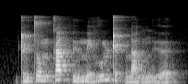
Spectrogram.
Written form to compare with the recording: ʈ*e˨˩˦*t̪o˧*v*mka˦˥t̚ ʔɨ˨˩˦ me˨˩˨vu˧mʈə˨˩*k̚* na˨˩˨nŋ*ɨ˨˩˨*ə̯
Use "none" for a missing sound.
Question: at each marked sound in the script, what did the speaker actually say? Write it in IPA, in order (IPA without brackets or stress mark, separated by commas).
ɨ˨˩˦, none, k̚, ɨ˨˩˨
